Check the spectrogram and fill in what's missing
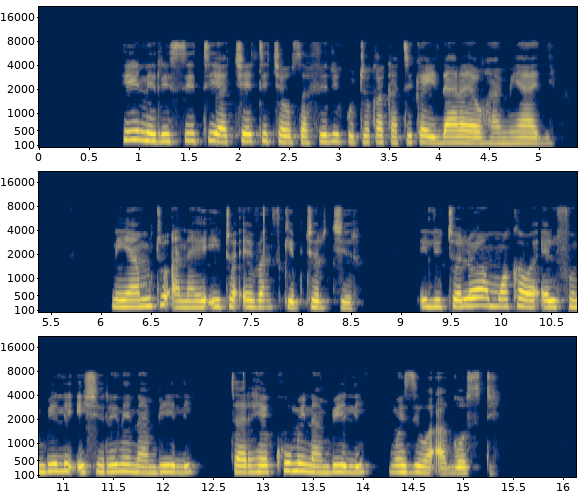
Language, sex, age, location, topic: Swahili, female, 25-35, Kisumu, government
